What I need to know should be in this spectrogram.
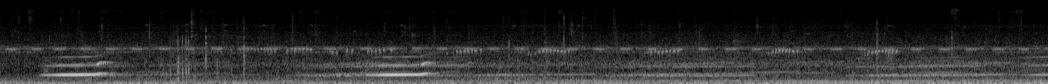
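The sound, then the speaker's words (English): A chorus of frogs calls from a flooded lake pan, with two louder croaks rising out of a steady, overlapping background of fainter calls and a constant high insect-like trill. “Tadpoles will then venture out into the swamp, eventually becoming next year's frogs.”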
